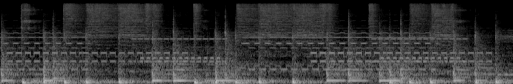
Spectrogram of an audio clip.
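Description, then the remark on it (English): Several telephones on a desk ring at once, their electronic trills overlapping in a busy, rhythmic pattern of repeated bursts that continues steadily throughout, fairly loud, with no voices. “Finister turns to his desk as the phones start ringing.”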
